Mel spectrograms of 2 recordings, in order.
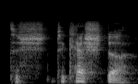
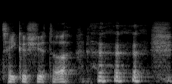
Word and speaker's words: Takeshita: name right now so kanasuki takeshita not takashita even though it's spelled like that it's takashta right so I can't pronounce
